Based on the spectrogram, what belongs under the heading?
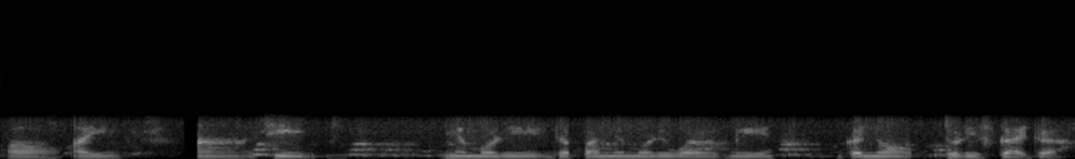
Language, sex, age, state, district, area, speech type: Manipuri, female, 45-60, Manipur, Chandel, rural, conversation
